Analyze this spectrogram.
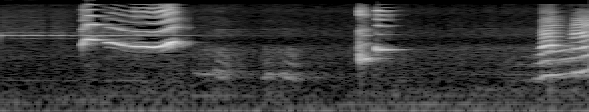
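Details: Alexandrine parakeet giving a drawn-out wavering squawk, then a short sharp note and a rising harmonic call. Soft low chatter and faint room noise sit beneath.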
